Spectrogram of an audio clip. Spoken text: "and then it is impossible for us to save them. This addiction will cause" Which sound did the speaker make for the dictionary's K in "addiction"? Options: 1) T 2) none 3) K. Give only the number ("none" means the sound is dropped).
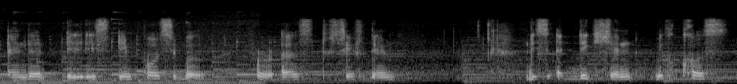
3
